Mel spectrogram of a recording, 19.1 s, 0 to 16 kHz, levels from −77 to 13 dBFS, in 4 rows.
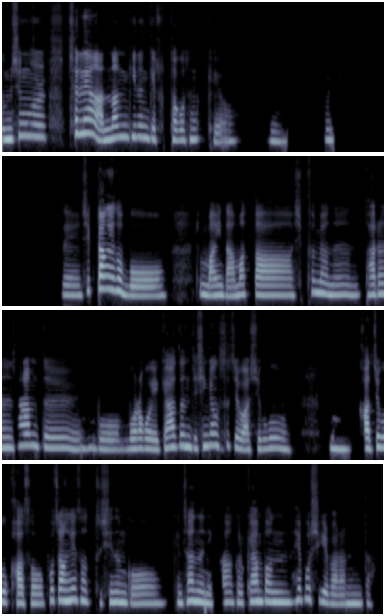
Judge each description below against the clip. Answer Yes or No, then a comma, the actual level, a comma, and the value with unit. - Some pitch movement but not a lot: Yes, average, 3.6 semitones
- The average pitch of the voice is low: No, high, 210 Hz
